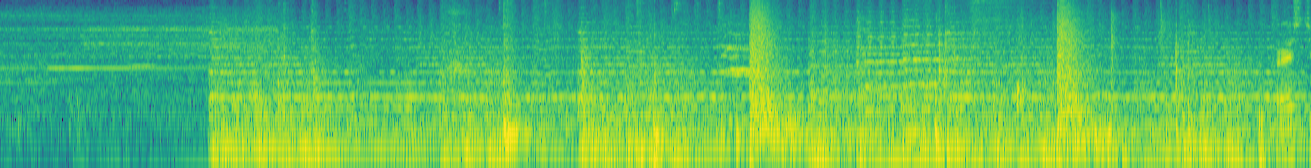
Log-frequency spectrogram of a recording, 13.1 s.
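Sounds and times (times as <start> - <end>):
dramatic musical score: 2.0 - 13.1
pistol gunshots in a film scene: 10.6 - 11.1.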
